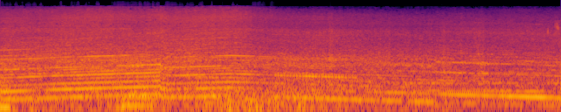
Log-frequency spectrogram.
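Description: Several race car engines drone and rev together in a video game racing series restart at the Australian GP, layered harmonic whines rising and dipping steadily and loudly throughout, with no talk.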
